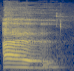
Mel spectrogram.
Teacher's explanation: i wanted to really focus on my lips and see how my lips become very round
